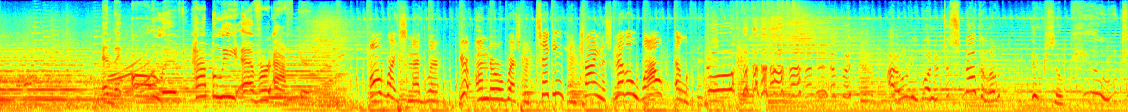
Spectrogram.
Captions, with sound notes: And they all lived happily ever after. Alright Snuggler, you're under arrest for taking and trying to snuggle wild elephants. [crying] But I only wanted to snuggle ‘em. They're so cute.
